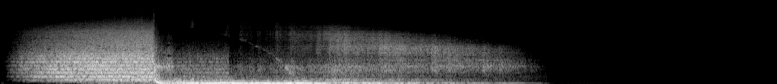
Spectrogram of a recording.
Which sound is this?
rising Hit
creepy, ghost, hit, rise, scary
